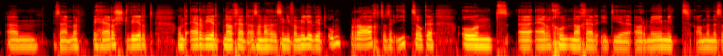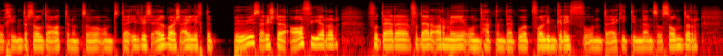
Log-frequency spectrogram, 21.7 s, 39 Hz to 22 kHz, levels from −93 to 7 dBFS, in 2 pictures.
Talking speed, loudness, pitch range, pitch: 180 wpm, -31 LUFS, 115-130 Hz, 125 Hz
